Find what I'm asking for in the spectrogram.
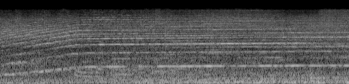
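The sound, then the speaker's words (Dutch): A passenger train, a commuter train in Madrid, sounds in a loud, steady rumble layered with high whining tones that rise briefly at the start and then hold level throughout. “ze stapt elke ochtend weer in de trein naar haar werk.”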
